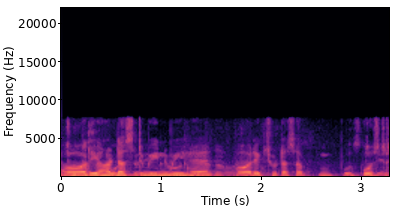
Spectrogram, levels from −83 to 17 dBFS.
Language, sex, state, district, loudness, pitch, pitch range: Hindi, female, Himachal Pradesh, Shimla, -16 LUFS, 210 Hz, 205-215 Hz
